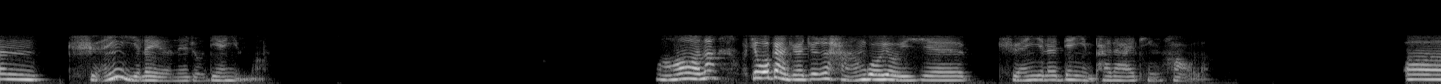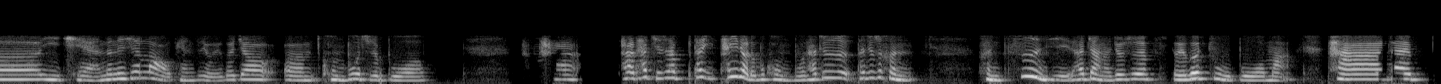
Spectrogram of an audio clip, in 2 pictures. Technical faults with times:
0.00-28.82 Bluetooth CVSD headset codec
18.21 Bluetooth headset packet repeated

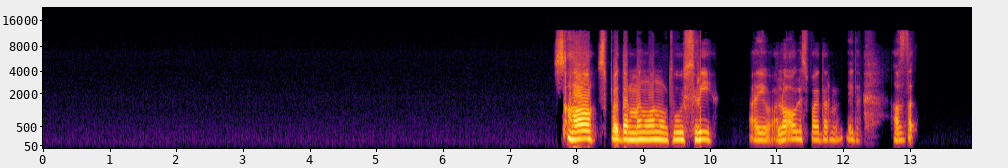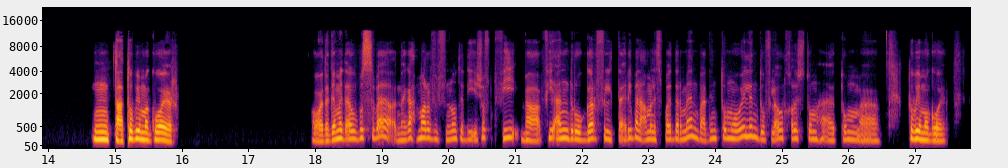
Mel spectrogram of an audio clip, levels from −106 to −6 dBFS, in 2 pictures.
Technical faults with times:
7.90-8.21 microphone overload
7.92 microphone volume stepped down
8.56-9.17 microphone overload
9.85 microphone overload
9.87 microphone volume stepped down
15.27 microphone volume stepped down

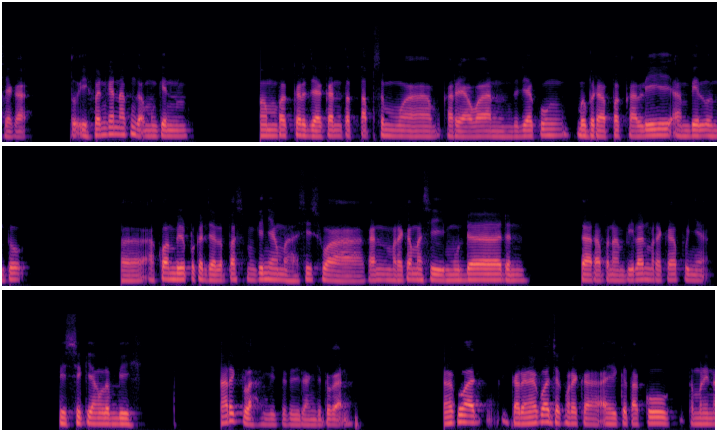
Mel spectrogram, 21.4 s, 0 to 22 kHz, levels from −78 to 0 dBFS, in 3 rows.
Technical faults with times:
0.58-0.68 clipped start after a pause
2.47-2.58 clipped start after a pause
8.23-8.34 clipped start after a pause
12.84-12.95 clipped start after a pause
14.77-14.88 clipped start after a pause
16.37-16.49 clipped start after a pause
18.61-18.72 clipped start after a pause

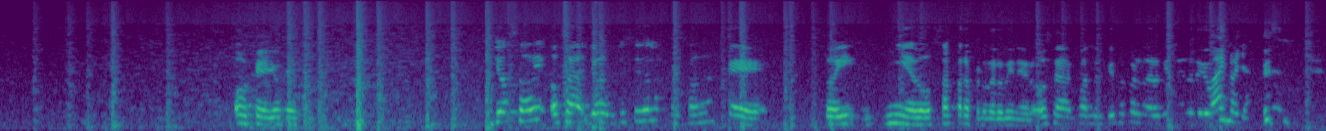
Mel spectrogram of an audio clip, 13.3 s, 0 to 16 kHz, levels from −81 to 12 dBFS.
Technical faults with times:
0.00-13.27 noise suppressor artifacts
2.53-3.11 speech cut by the noise suppressor
4.91-7.67 speech cut by the noise suppressor
8.27-8.89 speech cut by the noise suppressor
9.32-12.00 speech cut by the noise suppressor
12.40-12.90 speech cut by the noise suppressor

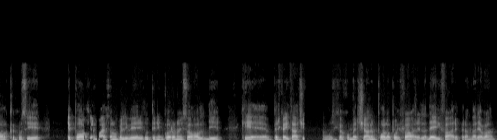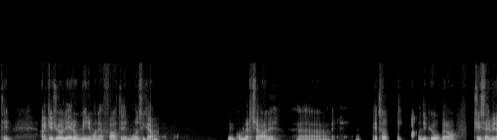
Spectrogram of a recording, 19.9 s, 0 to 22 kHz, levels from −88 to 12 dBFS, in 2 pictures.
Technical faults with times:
6.07-6.47 long network dropout
17.09-17.53 repeated packet loss (robotic sound)
17.61-17.91 long network dropout

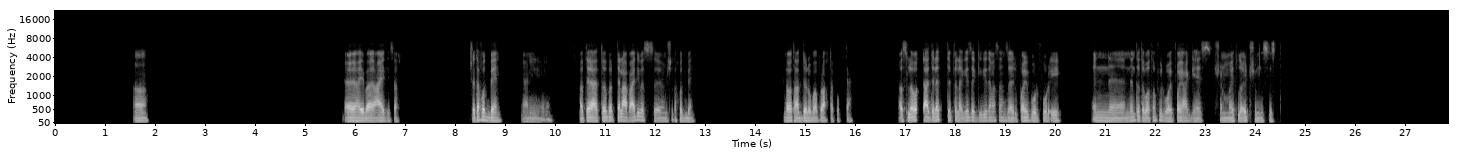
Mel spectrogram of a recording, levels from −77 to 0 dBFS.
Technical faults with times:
0.00-1.57 AMR comfort noise
1.89-5.75 AMR comfort noise
7.11-8.29 AMR comfort noise
9.11-9.33 AMR comfort noise
10.13-10.49 AMR comfort noise
12.97-14.55 AMR comfort noise
16.13-16.87 AMR comfort noise
17.31-17.35 AMR comfort noise
20.29-20.73 AMR comfort noise
24.67-27.86 AMR comfort noise

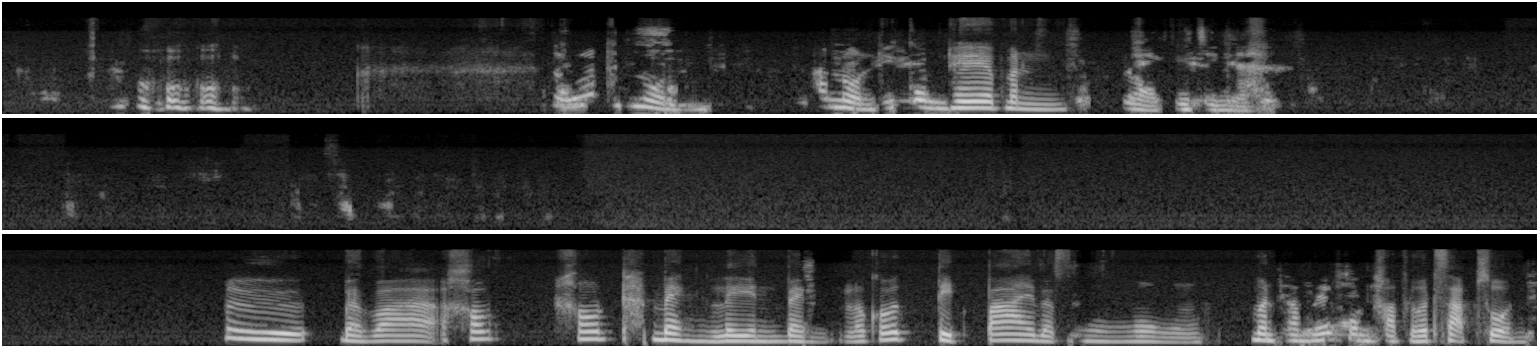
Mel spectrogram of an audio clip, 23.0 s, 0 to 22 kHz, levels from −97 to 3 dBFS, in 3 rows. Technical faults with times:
0.06-0.14 background gated by the echo canceller
0.18-10.19 other side's voice leaking through
0.42-6.48 speech suppressed in double talk
6.76-6.82 background gated by the echo canceller
10.20-10.58 background gated by the echo canceller
19.35-23.03 other side's voice leaking through
19.44-23.03 speech suppressed in double talk

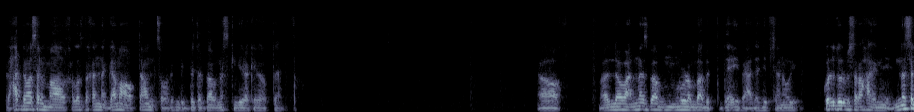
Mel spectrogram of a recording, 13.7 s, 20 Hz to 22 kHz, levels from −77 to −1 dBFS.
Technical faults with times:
none

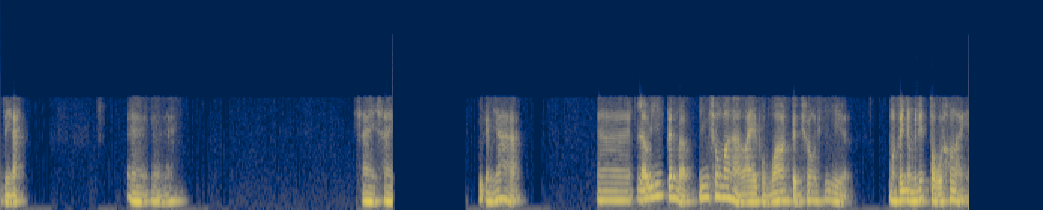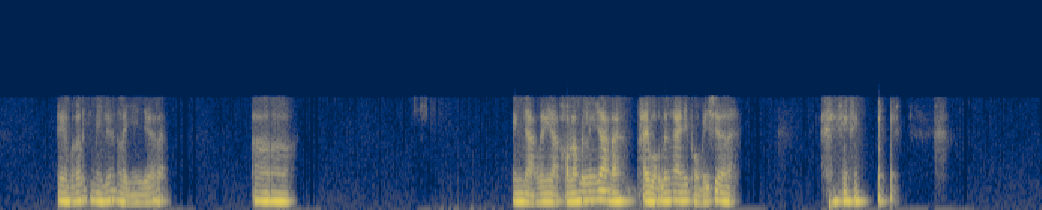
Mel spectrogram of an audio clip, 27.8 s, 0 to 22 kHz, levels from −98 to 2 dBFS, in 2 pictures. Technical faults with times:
5.22-6.21 playback stall
12.90-13.90 playback stall

